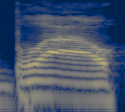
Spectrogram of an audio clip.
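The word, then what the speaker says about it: Blough: is the world-famous David blow although I will call that real right the correct pronunciation of his name is Blau he is a he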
